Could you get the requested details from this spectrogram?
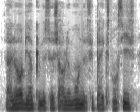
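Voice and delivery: usual speaking voice

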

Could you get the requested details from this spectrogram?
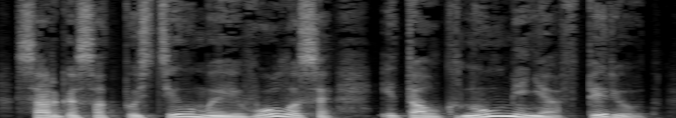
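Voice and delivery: ordinary delivery

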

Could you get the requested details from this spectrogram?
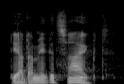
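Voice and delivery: ordinary talk, nothing marked

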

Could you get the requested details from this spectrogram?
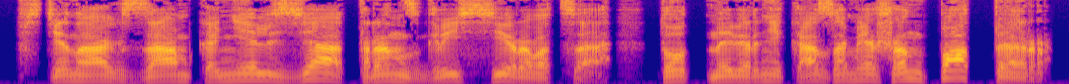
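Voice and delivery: loud furious accusation; furious shout. Acted. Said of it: "надрывался Снег". (яростный крик)

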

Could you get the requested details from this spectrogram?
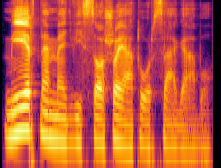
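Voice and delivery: ordinary delivery, nothing marked

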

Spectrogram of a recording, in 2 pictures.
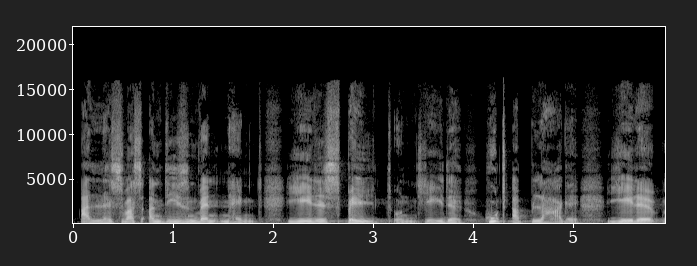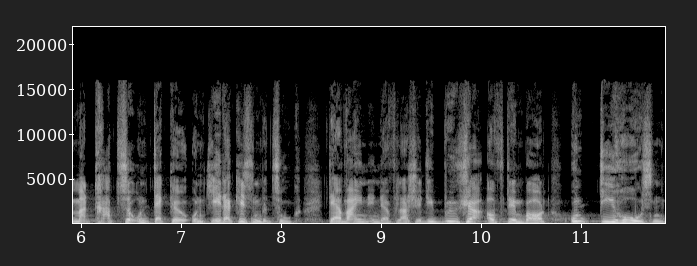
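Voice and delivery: rising furious enumeration; building up to outrage. Acted. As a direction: climb into an angry list.

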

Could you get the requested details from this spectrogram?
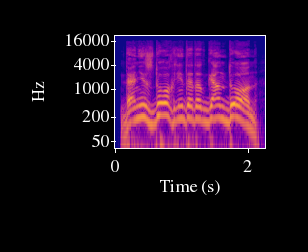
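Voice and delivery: high, slow, furious desperate yell; desperate angry yell. A narrator's reading. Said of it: "завопил кто-то в злом отчаянии".

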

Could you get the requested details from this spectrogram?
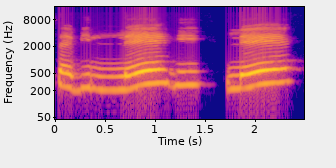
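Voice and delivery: slow بالله with aa bent to "ee", "billeehi"; tilted alif. Shown as a demonstration. Teacher mimics the mistake, alif inclined toward e. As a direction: tilt the long a of لا toward e. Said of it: "لا تقولي لا".

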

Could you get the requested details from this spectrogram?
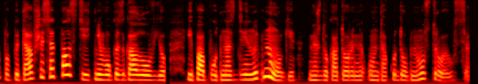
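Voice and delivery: plain reading voice

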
